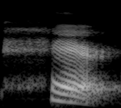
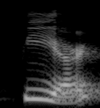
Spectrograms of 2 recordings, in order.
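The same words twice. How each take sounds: First: পেয়ার said as "pair", rhyming with air; correct pronunciation. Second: পিয়ার said with an "ee" vowel, "pee-ar"; common mispronunciation. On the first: Teacher correcting a common mistake, careful pronunciation of পেয়ার. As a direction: say পেয়ার with an open "eh" vowel. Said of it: "কিন্তু উচ্চারণটা". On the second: Teacher showing what many people say, mispronounced পিয়ার. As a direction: say পিয়ার mistakenly, like "peer". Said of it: "common mistake, আমরা অনেকেই বলি". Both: Shown as a demonstration.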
